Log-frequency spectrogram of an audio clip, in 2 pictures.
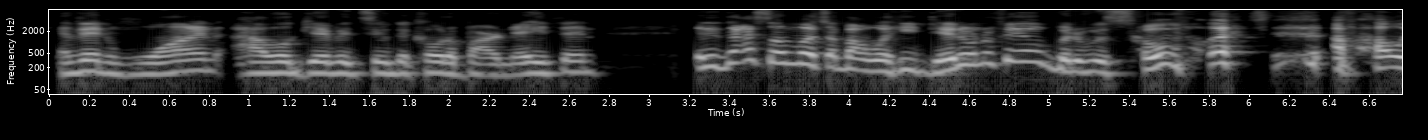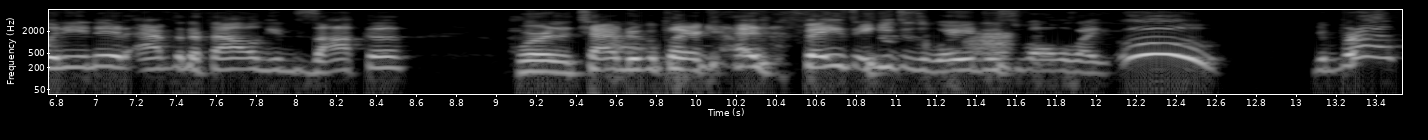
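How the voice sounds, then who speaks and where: A man's voice: sits high, animated, fairly quick, no room sound. A man co-hosting a casual sports podcast, chatting about a game in a playful, joking way. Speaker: podcast co-host.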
